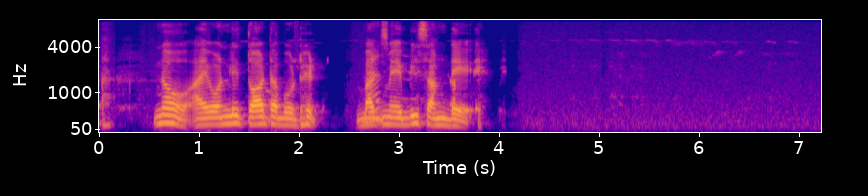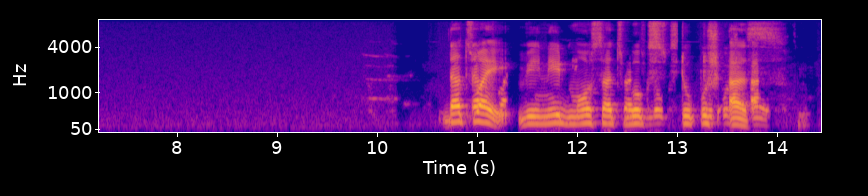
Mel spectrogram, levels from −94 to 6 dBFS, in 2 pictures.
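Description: Right at the start, from 0.14 to 0.35 s, there's a very faint echo leak, a copy of the speech trailing by 272 ms. That's most likely the far end on a loudspeaker, with its echo canceller letting a scrap of what its mic heard slip back down the line. Overlapping that, from 0.25 to 0.36 s, the background is gated by the echo canceller: the room tone dips by about 15 dB for a brief moment while the canceller clamps the mic, then comes back.

From 1.43 to 3.43 s the speech gets suppressed in double talk. Across roughly a second in total, the voice dips hard, as much as about 40 dB, and drops out in patches. That's likely the canceller hearing both sides at once, failing to tell the talker from the loudspeaker echo, and turning everything down.

At 3.5 to 4.09 s the echo leak returns, now delayed 213 ms and much louder, around 10 dB under the speech. From 3.85 to 4.21 s the background is gated again, for roughly 300 ms and by about 40 dB. 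The longest stretch runs from 10.14 to 13.96 s, where the 213 ms echo sits only about 5 dB below the speech. That makes it a clear, doubled-up second copy. The background is also gated from 10.22 to 11.49 s, dropping about 40 dB over roughly half a second in total. One last short gate hits at 14.23 to 14.42 s, a dip of about 24 dB.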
